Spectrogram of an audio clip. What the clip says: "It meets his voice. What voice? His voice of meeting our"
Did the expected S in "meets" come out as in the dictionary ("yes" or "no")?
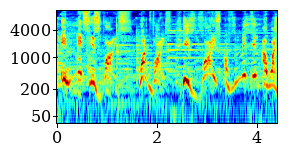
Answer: yes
